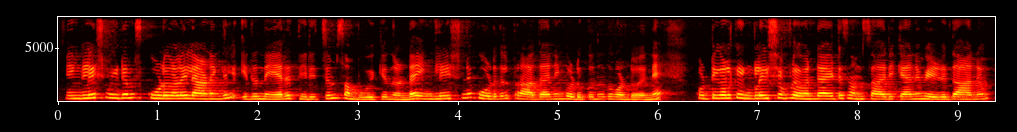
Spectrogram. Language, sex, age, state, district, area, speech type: Malayalam, female, 18-30, Kerala, Palakkad, rural, spontaneous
